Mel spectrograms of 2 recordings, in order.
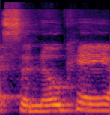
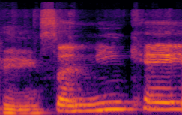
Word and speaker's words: Soninke: Okay, so is that Soninke? I don't know how to pronounce it. Soninke or whatever. Soninke, yeah, you got it right.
